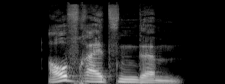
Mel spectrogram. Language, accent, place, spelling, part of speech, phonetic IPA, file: German, Germany, Berlin, aufreizendem, adjective, [ˈaʊ̯fˌʁaɪ̯t͡sn̩dəm], De-aufreizendem.ogg
- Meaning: strong dative masculine/neuter singular of aufreizend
